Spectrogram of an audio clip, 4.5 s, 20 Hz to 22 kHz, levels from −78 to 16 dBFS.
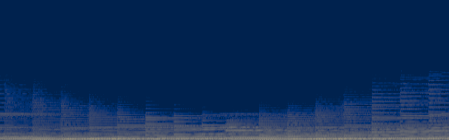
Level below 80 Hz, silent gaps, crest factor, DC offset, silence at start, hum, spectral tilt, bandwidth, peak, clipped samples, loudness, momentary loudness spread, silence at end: -62 dBFS; none; 12 dB; under 0.1%; 0 s; none; -7 dB/octave; 10.5 kHz; -18 dBFS; under 0.1%; -32 LUFS; 3 LU; 0 s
